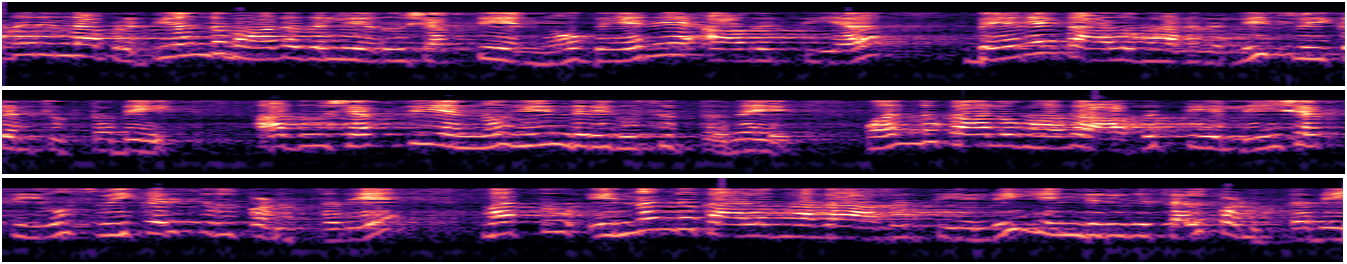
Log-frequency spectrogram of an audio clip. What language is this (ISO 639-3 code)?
kan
